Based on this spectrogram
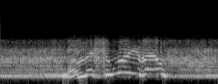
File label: eng player killed enemy mood med, speech eng; War Thunder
